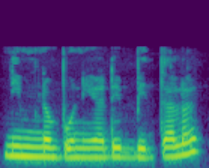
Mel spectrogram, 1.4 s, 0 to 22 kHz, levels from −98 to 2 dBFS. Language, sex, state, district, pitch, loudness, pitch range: Bengali, female, Tripura, West Tripura, 195 Hz, -14 LUFS, 185-205 Hz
